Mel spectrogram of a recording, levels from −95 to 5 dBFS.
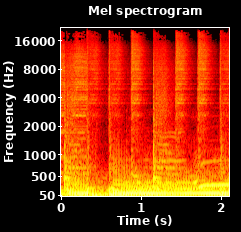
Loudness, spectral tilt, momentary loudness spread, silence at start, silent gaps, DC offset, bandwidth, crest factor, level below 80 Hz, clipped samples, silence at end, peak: -13 LUFS; -6 dB/octave; 3 LU; 0 s; none; under 0.1%; over 20 kHz; 10 dB; -16 dBFS; under 0.1%; 0 s; 0 dBFS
